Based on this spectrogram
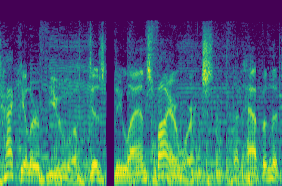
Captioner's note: fireworks popping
